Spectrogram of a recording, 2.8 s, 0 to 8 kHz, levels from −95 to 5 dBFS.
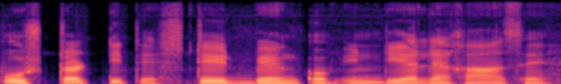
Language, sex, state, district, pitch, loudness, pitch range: Bengali, male, Assam, Hailakandi, 130 Hz, -18 LUFS, 125-140 Hz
